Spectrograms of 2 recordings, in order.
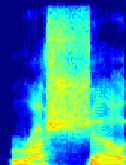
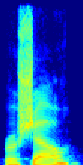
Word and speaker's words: Rochelle: a young boy while visiting his grandparents in Rashelle, Illinois. That's guaranteed not even how you pronounce it. Rochelle, Illinois.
